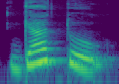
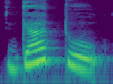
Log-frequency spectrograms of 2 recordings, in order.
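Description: Both takes have the same delivery.

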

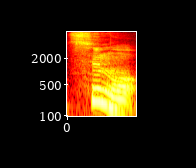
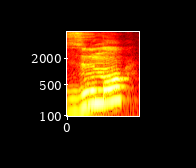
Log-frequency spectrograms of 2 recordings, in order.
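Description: First: The first S is sharp and voiceless. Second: The first S is soft and voiced. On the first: The speaker calls it right. "sondern ein scharfes S" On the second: The speaker calls it wrong. "Es heißt aber nicht Sumo"

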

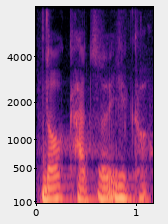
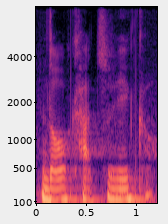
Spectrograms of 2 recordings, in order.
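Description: First: The name is said in Japanese. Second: The same.

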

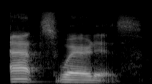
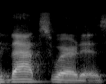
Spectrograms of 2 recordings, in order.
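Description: First: The 'th' in 'that's' is barely pronounced. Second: The 'th' in 'that's' is clearly pronounced. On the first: The speaker calls it right. "It's kind of like, I bet that's where it is" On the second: The speaker calls it wrong. "You don't say that's where it is"

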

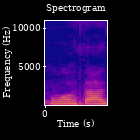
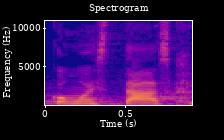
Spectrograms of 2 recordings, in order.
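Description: First: The mouth stays nearly closed and the words sound mumbled. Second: The mouth opens wide and the words sound clear. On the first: The speaker calls it wrong. "sin abrir, no abrimos la boca" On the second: The speaker calls it right. "abramos la boca para hablarles"

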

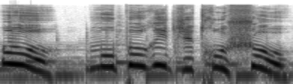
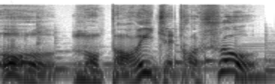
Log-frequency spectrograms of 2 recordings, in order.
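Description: First: A softer, gentle mother bear voice. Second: A deep, gruff father bear voice.

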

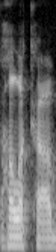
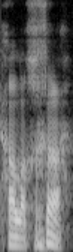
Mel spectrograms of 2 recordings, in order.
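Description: First: The middle consonant is a plain k sound. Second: The middle consonant is a harsh throaty rasp. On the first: The speaker calls it wrong. "So I would pronounce it halakha" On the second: The speaker calls it right. "it's supposed to be halacha. It's a really hard CH in there"

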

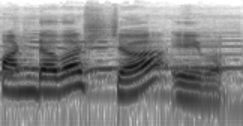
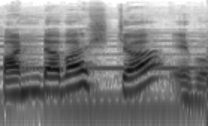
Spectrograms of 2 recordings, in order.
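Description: First: It is said split into three separate parts. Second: It is said split into three separate parts.

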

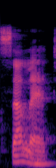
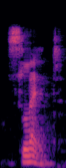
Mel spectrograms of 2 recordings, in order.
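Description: First: A vowel sound is inserted between the s and the l. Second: No vowel sound comes between the s and the l. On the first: The speaker calls it wrong. "not salad" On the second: The speaker calls it right. "You have to say it fast"

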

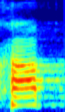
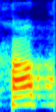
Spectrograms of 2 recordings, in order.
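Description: The two takes are said the same way.

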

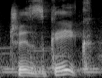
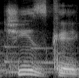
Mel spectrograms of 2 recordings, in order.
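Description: First: The first vowel is a lax 'ih' sound. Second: The first vowel is a tense 'ee' sound. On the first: The speaker calls it right. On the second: The speaker calls it wrong. "а не «чізкейк»"

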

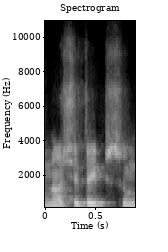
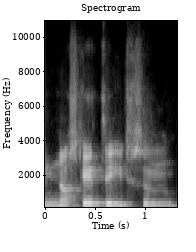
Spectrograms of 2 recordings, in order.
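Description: First: It is read with Italian letter sounds. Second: It is read with Latin letter sounds. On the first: "desde la italización" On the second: "en latín"

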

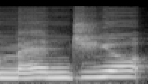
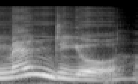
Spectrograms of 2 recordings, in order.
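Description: First: The d and y merge into a j sound. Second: The d and y are said as separate sounds. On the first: The speaker calls it right. "то они у вас j-j-j" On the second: The speaker calls it wrong. "не mend your, отдельно"

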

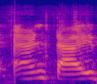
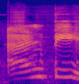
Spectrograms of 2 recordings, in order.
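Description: First: The word ends with an 'eye' sound. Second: The word ends with an 'ee' sound. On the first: "कुछ लोग इसे एंटाई भी pronounce करते हैं" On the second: "हाँ एंटी है।"

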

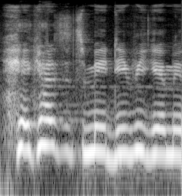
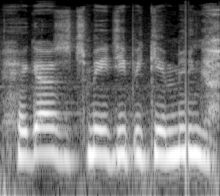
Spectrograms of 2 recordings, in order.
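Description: First: It is said with high energy. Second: It is said with low energy.

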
